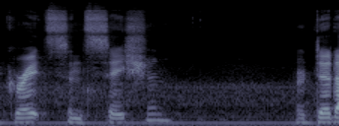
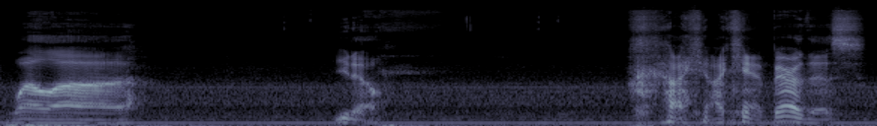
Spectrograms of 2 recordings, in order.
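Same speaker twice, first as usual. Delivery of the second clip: ordinary delivery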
